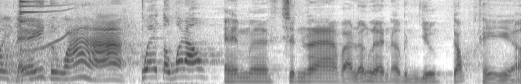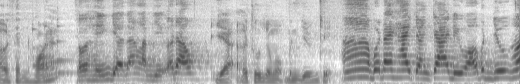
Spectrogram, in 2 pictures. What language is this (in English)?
Vietnamese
